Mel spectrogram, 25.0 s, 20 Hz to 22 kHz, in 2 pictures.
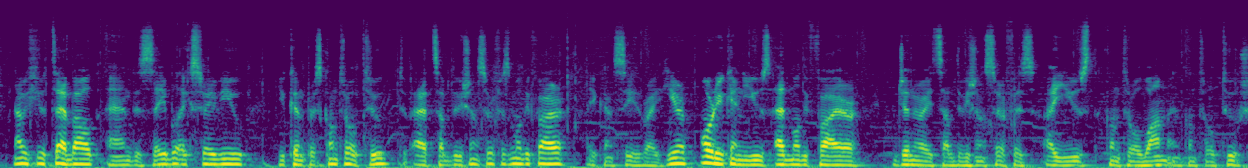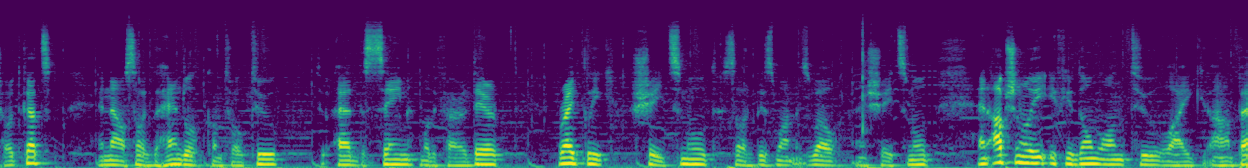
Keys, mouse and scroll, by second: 0.2 Tab, 1.6 click, 3.6 ctrl+2, 5.5-6.0 drag, 7.6-10.6 drag, 13.6 click, 14.6 ctrl+2, 17.7-18.7 right drag, 19.6 click, 19.9-21.1 right drag.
